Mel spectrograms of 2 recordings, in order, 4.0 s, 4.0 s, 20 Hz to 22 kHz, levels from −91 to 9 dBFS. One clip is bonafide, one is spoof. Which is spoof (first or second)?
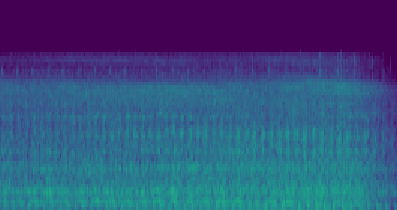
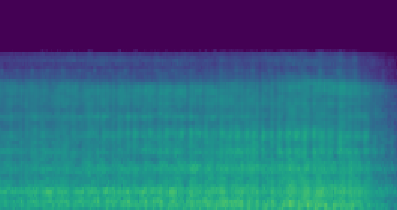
second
